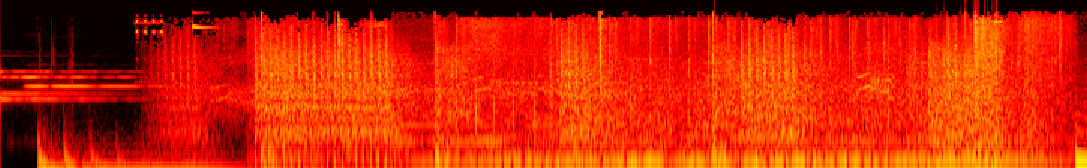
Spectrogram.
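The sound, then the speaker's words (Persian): A dense battle sound effect evoking the battles of the Great War: rapid machine-gun fire rattles almost continuously over deep rumbling explosions and booms, loud, with no voices throughout. “صدای آن نبردها و گلوله‌ها را می‌شنوم.”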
